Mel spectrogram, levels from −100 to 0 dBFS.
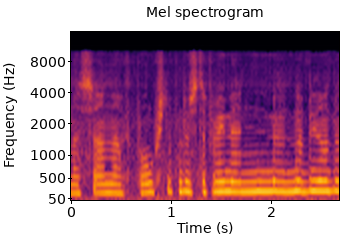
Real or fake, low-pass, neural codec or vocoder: fake; 9.9 kHz; autoencoder, 22.05 kHz, a latent of 192 numbers a frame, VITS, trained on many speakers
